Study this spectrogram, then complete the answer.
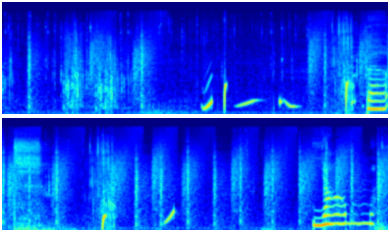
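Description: Short game chimes pop as crops are picked up.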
